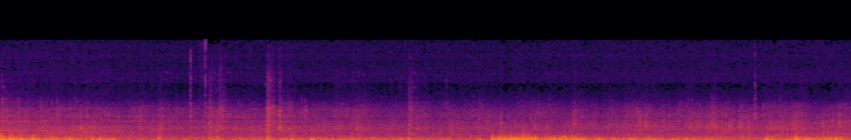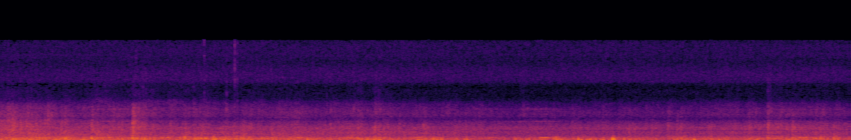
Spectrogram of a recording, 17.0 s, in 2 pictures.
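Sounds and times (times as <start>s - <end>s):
train rumbling: 0.0s - 17.0s
wheel clacks over rail joints: 0.0s - 17.0s
wind buffeting microphone: 0.0s - 17.0s.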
